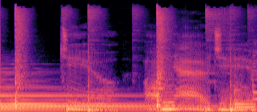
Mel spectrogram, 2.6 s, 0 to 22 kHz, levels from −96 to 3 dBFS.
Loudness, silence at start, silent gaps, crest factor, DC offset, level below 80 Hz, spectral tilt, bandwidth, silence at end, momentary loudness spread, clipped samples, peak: -19 LUFS; 0 s; none; 18 dB; under 0.1%; -32 dBFS; -6.5 dB/octave; 19 kHz; 0 s; 6 LU; under 0.1%; 0 dBFS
